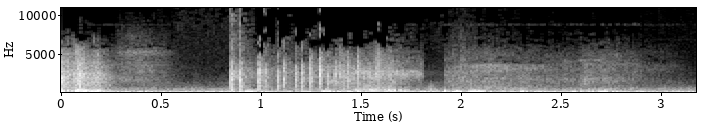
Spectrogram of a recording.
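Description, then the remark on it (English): Dice rolled for initiative clatter and tumble across a hard surface, a quick burst of sharp, bright clicks lasting about a second before settling, over a steady low background rumble. “Roll for initiative.”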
